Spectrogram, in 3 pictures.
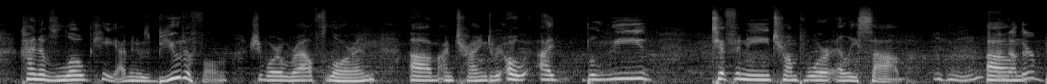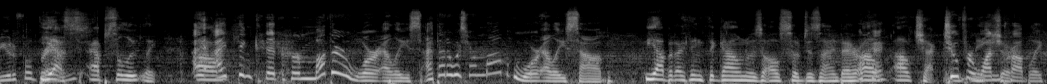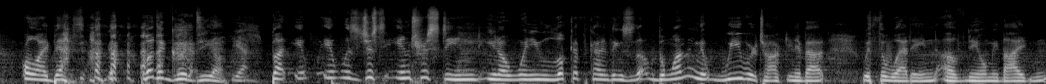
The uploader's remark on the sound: Live form the Galleria for Santa Stop #1!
